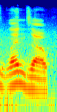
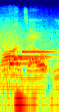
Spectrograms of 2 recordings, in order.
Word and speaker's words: Lenzo: oh, yeah, it is Lenzo. Oh, it's Lenzo, not Lonzo.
